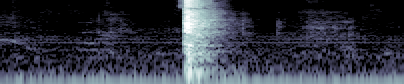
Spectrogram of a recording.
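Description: A single short, sharp snap about a second in, against a faint steady room hum.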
